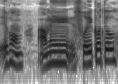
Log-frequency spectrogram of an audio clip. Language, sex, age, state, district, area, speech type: Bengali, male, 45-60, West Bengal, Purba Medinipur, rural, spontaneous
